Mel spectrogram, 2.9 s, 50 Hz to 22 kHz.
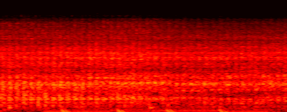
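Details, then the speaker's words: BMW G87 M2 after xDrive conversion, engine and transmission refitted, coils disconnected for oil priming: steady starter whir with even compression thumps about two a second, cranking without firing as intended. "battery connected you should now be able to crank it but it won't start"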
